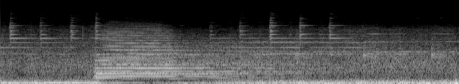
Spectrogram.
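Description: A train horn blows loudly as a train approaches.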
